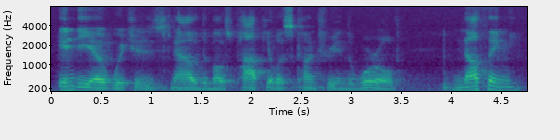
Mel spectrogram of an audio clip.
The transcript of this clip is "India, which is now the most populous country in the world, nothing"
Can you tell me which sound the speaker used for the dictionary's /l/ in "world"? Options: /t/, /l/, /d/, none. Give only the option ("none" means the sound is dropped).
/l/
